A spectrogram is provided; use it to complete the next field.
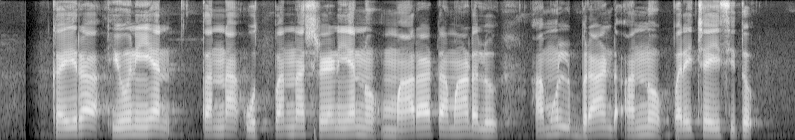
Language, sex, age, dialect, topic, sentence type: Kannada, male, 18-24, Central, agriculture, statement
